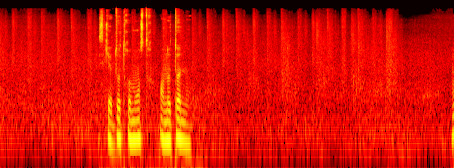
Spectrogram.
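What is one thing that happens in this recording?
Footsteps run quickly over sandy ground.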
